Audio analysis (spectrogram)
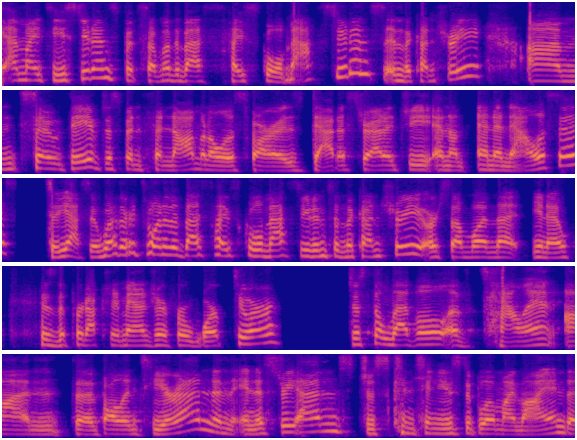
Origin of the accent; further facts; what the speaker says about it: Wisconsin, United States; moved away; I'm originally from Wisconsin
